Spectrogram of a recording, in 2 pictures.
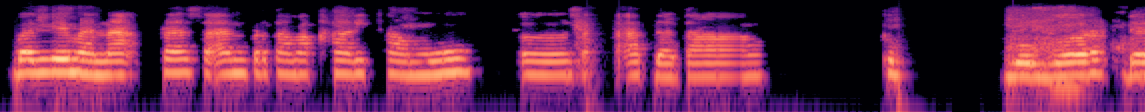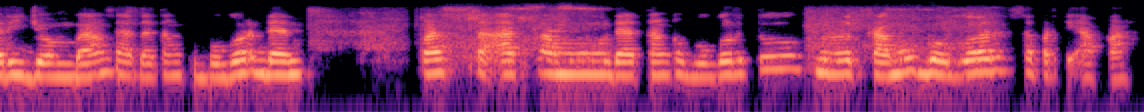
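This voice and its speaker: Young student girl asking questions, rambly, high-ish voice, muffled dry recording. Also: fairly even intonation, moderate pace, a little mellow, slight background noise. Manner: rambling questions with fillers and restarts. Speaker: student interviewer. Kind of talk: casual student interview. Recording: dry, dull lo-fi sound.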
